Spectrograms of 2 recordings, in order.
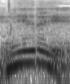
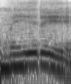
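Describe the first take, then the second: The two takes are said the same way.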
